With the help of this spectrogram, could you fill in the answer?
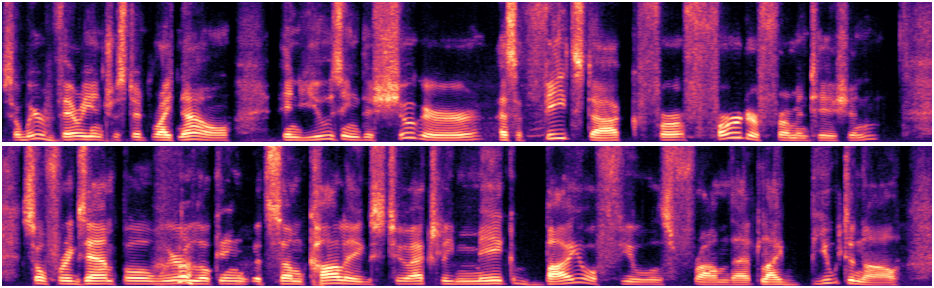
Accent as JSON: {"language": "English", "country": "Ireland", "tie": "born or raised there", "also_born_or_lived": "New Zealand", "said": "And so I grew up in Ireland and I lived in New Zealand."}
